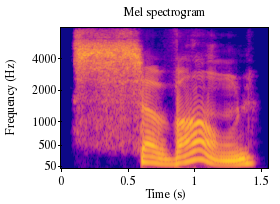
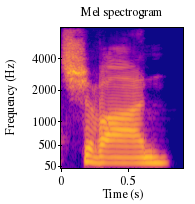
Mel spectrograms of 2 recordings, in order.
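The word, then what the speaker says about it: Shavon: this guy and I actually have his name pronunciation right finally and that is Savone. Oh wow. Okay. Yep. Rell, I'm sorry. Savone Rell from East Carolina. Not Siobhan.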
